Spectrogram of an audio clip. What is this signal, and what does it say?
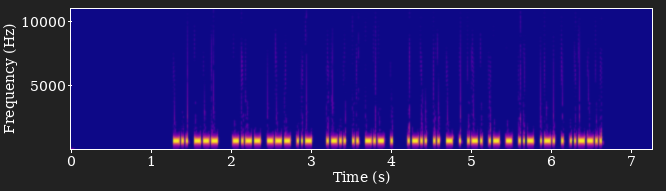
Morse code, heard as a keyed tone, about 46 wpm, 700 Hz. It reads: DO YOU LIKE LITERATURE?
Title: Sentences from Top 1000 Words - Review Part 3 - 45wpm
